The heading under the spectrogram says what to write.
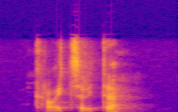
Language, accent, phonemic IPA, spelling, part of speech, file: German, Austria, /ˈkʁɔʏ̯t͡sʁɪtɐ/, Kreuzritter, noun, De-at-Kreuzritter.ogg
- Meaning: crusader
